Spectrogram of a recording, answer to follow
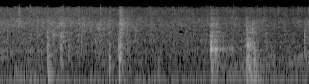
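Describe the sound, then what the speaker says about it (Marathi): Onion sizzling in hot oil with cumin, mustard seeds, ginger and garlic on a chapati griddle, a soft steady frying hiss broken by several sharp clicks and scrapes of stirring, fairly quiet, with no voices. "यातच आता मी कांदा टाकून घेते।"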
